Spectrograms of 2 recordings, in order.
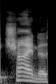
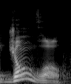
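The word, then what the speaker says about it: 中国: So don't say Prague, say Praha. Don't say China, say Zhongguo.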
